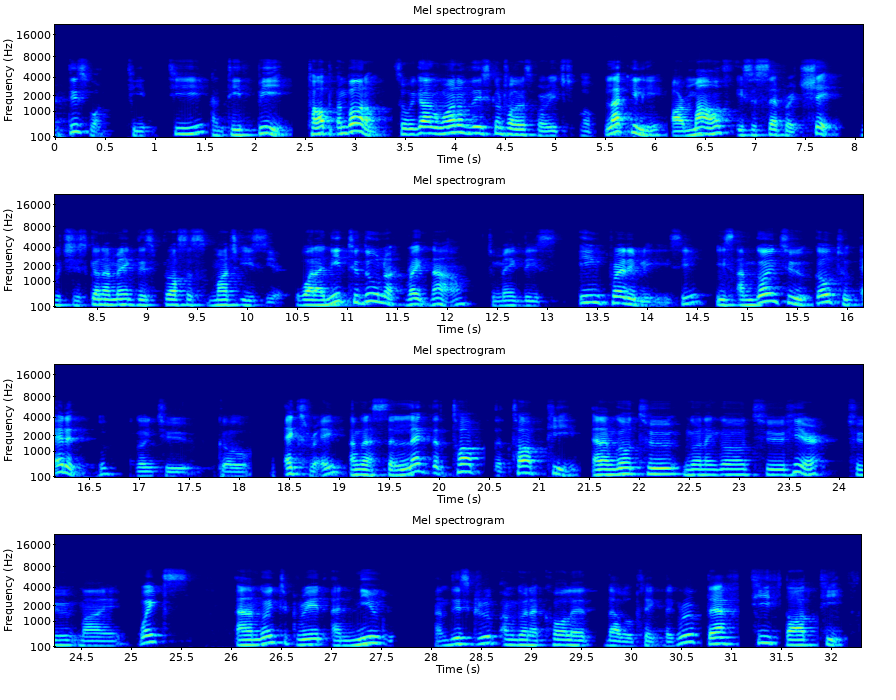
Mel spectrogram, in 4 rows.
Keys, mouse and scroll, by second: 1.4 click, 1.5 shift+middle click, 3.4 KP_1, 5.4 click, 5.6 ctrl+Tab, 6.1-7.6 middle drag, 7.6 KP_3, 8.4 g, 15.6 Tab, 16.9 alt+x, 17.4 alt+z, 18.1 shift+middle click, 19.1-21.1 typing, 21.4 click, 22.7 click, 24.9 click, 26.5-28.3 drag, 28.5-29.6 drag, 29.8 click, 29.9-31.1 drag, 31.1 BackSpace, 31.1 e, 31.5 BackSpace.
